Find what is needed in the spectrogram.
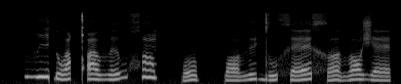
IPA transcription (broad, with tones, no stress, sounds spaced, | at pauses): v i˥ ɗ o˨˥ qʼ o˧ ð ɘ˨˥ v χ ɔ̃˥ pː o˩˧˩ pː ɔ˧ ð y˥ d u˨˥ x ɛ˨˥ x ʌ˩˧˩ ð ɔ˥ ʒ ɛ˧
